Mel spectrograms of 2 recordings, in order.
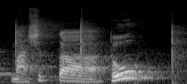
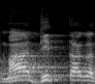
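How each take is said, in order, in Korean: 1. 가운데 자음은 ㅅ 소리예요. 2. 가운데 자음은 ㄷ 소리예요. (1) "허용한다" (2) "대표음 디귿으로 넘어가면"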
